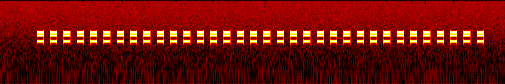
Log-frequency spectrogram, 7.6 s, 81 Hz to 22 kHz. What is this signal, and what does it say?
Telephone call progress tone (North American plan), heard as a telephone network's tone, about 1400, 2050, 2450, 2600 Hz, 0.1 s on and 0.1 s off. Off-hook warning tone.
